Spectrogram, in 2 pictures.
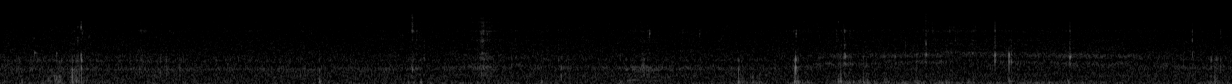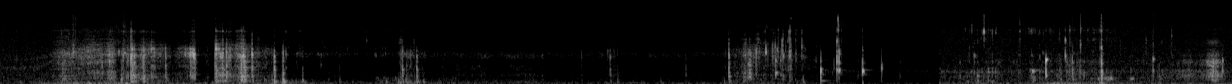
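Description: Water gurgles and burbles, muffled and underwater.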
